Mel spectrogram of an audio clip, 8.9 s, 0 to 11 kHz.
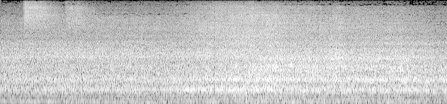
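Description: An ICE 2 high-speed train running past along the platform as it leaves the station, a steady rumble of wheels and running gear with a hum, loudest in the middle and easing off near the end. Two short hisses come near the start.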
